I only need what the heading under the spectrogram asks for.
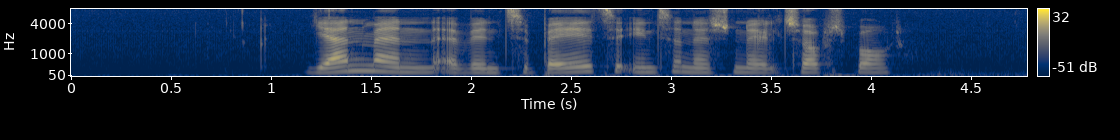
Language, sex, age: Danish, female, 23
